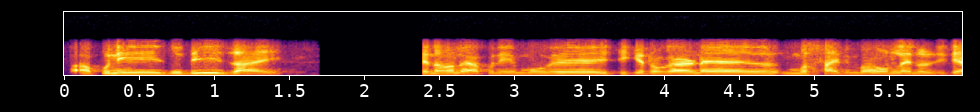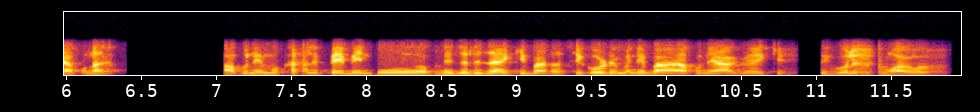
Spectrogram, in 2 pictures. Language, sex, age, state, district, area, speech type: Assamese, male, 30-45, Assam, Charaideo, urban, conversation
